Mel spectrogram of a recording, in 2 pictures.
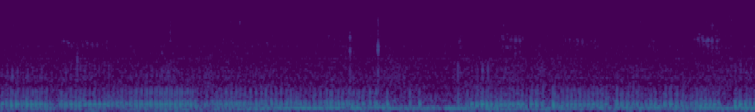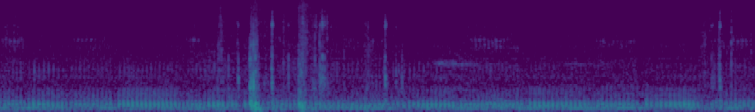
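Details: A Siamese kitten checking out the world for the first time purrs in a deep, even drone, the rumble swelling slightly in places, while a few sharp clicks and rustles break in near the end.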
